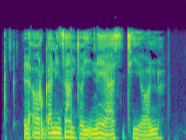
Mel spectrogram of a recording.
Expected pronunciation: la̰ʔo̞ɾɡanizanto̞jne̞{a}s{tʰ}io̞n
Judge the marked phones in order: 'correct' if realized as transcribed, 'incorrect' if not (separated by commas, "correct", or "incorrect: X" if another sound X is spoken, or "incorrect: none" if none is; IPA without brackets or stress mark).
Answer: correct, correct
